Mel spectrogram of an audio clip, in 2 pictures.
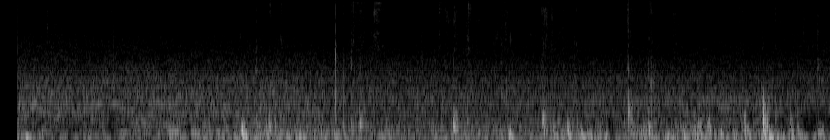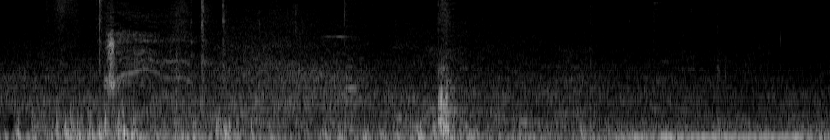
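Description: Footsteps and handling clicks as an aluminium-framed glass door is pulled open, with a brief high squeak about halfway through and a sharp knock a little later.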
